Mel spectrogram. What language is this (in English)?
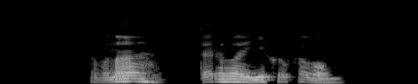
Ukrainian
